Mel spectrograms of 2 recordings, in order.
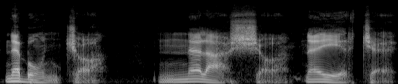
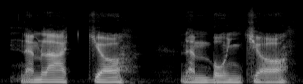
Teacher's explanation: a J az egyik esetben essé vagy csévé hasonul, ugye palatalizálódik · Shown in: first take · így nevezzük, méghozzá a felszólító J.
